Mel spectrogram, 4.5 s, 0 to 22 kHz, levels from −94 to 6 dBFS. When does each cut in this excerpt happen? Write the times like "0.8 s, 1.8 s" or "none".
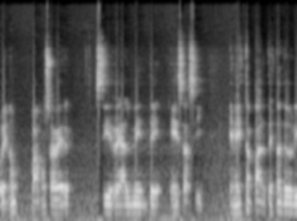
none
